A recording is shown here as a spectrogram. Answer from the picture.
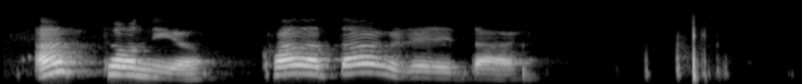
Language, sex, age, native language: Icelandic, female, 40-49, Faroese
